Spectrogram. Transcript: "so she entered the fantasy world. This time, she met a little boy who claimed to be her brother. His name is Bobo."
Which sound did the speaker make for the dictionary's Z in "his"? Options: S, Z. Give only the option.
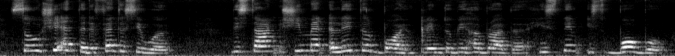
S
